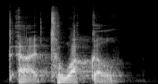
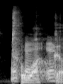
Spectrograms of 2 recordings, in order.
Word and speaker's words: Tawakkul: Wait, I want to say it right. Tawakkul? – Tawakkul. Yes. You said that. You were pretty close. Tawakkul.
